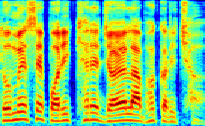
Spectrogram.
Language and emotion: Odia, neutral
